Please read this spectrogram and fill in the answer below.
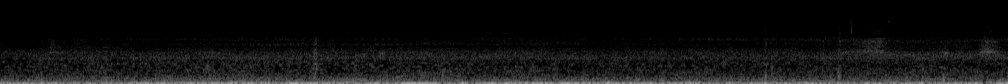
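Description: City street ambience dominated by a steady low rumble of wind buffeting the microphone, with a faint hum of distant traffic beneath it.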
